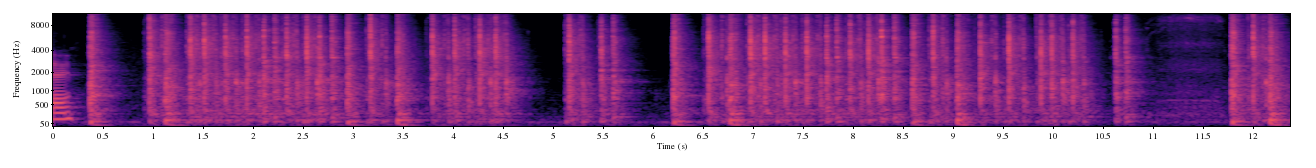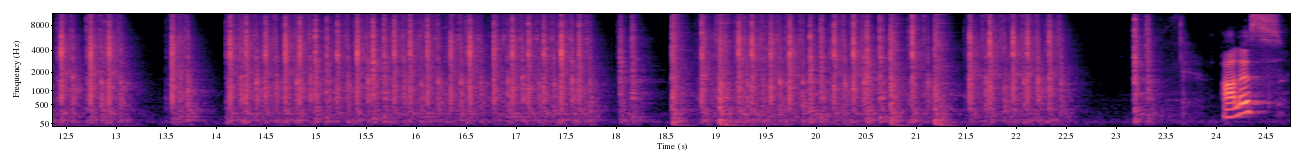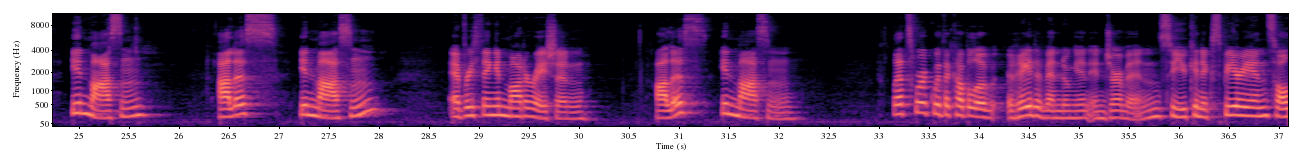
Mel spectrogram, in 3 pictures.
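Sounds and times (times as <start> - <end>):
typewriter keys clacking: 0.3 - 11.0, 11.8 - 22.6, 23.2 - 23.6.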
